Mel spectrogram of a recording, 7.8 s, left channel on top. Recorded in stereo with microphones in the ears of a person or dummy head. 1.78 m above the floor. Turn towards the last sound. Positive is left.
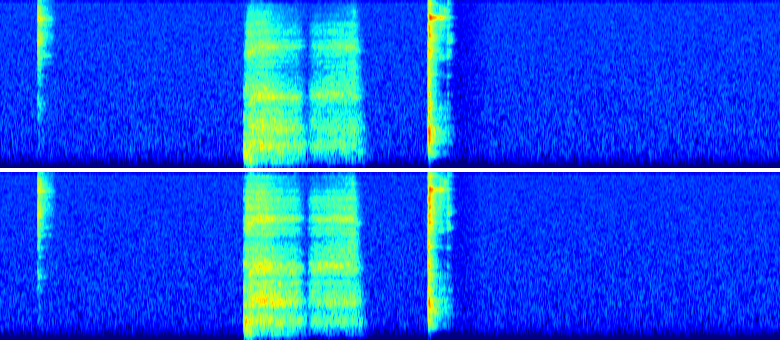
turn(degrees=-5)  # may be behind; listen again after turning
